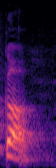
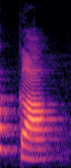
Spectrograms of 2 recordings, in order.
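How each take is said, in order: First: क clipped short and quick, one beat; short ka sound. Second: का drawn out with a long aa vowel, two beats; long kaa sound. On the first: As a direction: say क as a brief single-beat syllable. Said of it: "थोड़ा सा बोला". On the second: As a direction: stretch का into a long open aa. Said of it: "बड़ी लगी". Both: Shown as a demonstration.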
